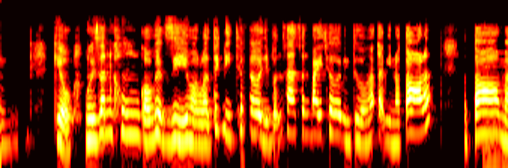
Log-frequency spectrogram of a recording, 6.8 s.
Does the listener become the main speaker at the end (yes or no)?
no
